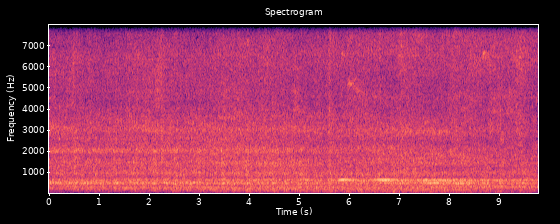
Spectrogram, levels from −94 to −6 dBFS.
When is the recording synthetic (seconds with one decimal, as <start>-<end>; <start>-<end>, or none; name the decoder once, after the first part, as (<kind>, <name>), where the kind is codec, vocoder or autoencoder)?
0.0-1.0 (vocoder, Vocos); 2.0-9.8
